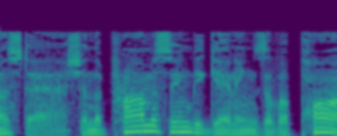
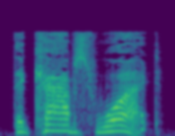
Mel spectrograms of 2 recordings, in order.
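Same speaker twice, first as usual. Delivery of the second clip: put-on Boston accent; 8 semitones higher, 4 dB louder, slower than usual. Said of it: "a deep, thick Boston accent said".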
